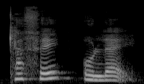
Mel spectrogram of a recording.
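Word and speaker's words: café au lait: second drink is cafe au lait ok let's pronounce after me cafe au lait by far it's my favorite authentic French drink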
